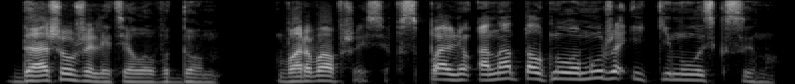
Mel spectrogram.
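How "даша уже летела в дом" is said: plain reading voice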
